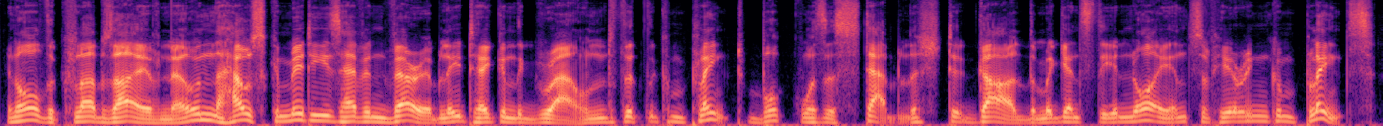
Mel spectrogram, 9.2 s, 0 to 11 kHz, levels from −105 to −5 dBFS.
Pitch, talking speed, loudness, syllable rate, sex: 115 Hz, 195 wpm, -21 LUFS, 5.1 syllables/s, male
